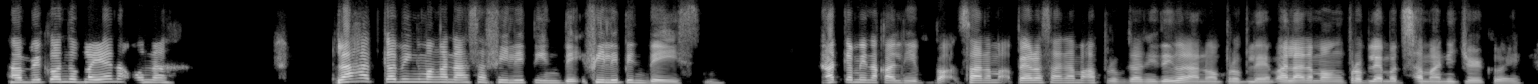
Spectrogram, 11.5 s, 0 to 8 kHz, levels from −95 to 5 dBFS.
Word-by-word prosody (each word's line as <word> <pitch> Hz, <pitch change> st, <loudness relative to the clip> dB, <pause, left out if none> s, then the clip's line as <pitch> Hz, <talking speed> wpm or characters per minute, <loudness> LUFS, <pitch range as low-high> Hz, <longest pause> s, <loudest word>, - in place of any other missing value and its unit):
Sabi 220 Hz, +1 st, +3 dB
ko, 245 Hz, -, +4 dB
"Ano 250 Hz, 0 st, +1 dB
ba 235 Hz, -1 st, +3 dB
'yan, 260 Hz, +2 st, +2 dB
ako 220 Hz, -3 st, -5 dB
na" 215 Hz, -, +1 dB, 1.3 s
Lahat 270 Hz, +3 st, +5 dB
kaming 255 Hz, 0 st, 0 dB
mga 240 Hz, -1 st, +1 dB
nasa 220 Hz, +1 st, +2 dB
Philippine 195 Hz, -4 st, -4 dB
de 155 Hz, -1 st, -1 dB
Philippine-base. 180 Hz, -, -1 dB, 0.9 s
Lahat -, -, +6 dB
kami 220 Hz, -1 st, +2 dB
naka-leave 180 Hz, -5 st, 0 dB
pa -, -, -2 dB
sana 200 Hz, -1 st, +3 dB
ma -, -, -6 dB
pero 200 Hz, +1 st, +5 dB
sana 195 Hz, -1 st, -3 dB
ma-approve, 175 Hz, -3 st, -5 dB
ganoon 155 Hz, -1 st, -3 dB
din, 160 Hz, +3 st, +1 dB
wala 185 Hz, -6 st, +3 dB
namang 135 Hz, 0 st, -6 dB
problema 130 Hz, -1 st, -3 dB
wala 170 Hz, 0 st, +5 dB
namang 165 Hz, -2 st, -2 dB
problema 150 Hz, -3 st, +1 dB
dun -, -, -3 dB
sa 160 Hz, -, 0 dB
manager 135 Hz, -2 st, -3 dB
ko 145 Hz, +2 st, -7 dB
eh. 130 Hz, -, -12 dB
185 Hz, 185 wpm, -23 LUFS, 155-220 Hz, 1.3 s, Lahat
